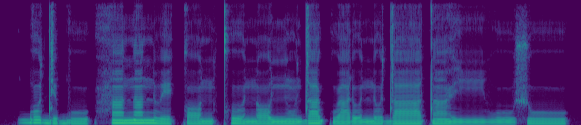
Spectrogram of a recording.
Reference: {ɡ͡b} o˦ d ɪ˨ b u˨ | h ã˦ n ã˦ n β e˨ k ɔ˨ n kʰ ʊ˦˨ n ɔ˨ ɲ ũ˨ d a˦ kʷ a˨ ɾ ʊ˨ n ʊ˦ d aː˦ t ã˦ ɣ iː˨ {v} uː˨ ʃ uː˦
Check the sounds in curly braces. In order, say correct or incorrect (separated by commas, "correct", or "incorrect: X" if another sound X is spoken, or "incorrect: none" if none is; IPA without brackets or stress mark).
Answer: correct, incorrect: β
